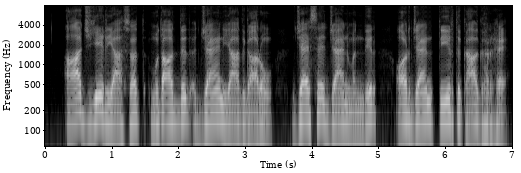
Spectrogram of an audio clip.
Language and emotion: Urdu, neutral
